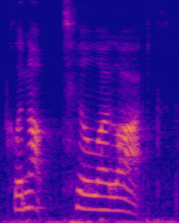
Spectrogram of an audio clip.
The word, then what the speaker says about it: clinoptilolite: does it work natural i've got to pronounce this right clinoptolo clinoptolo light clinoptilolite natural clinoptilolite zeolite is an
